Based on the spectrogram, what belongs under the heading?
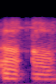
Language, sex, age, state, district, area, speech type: Malayalam, male, 18-30, Kerala, Wayanad, rural, conversation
